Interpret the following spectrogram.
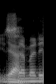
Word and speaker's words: Yosemite: Yosemite?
